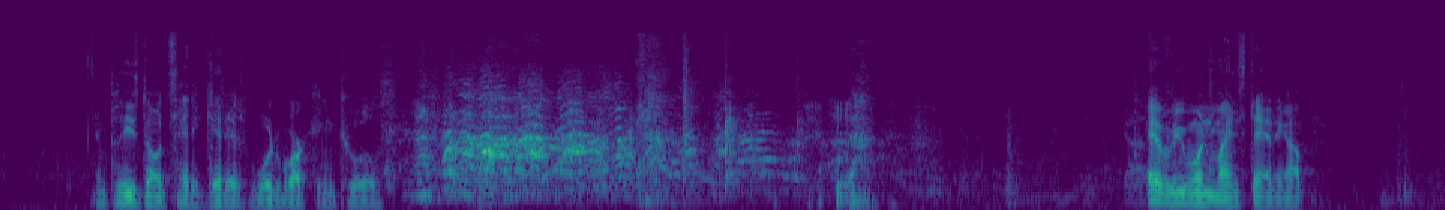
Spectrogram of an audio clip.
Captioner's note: laughter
